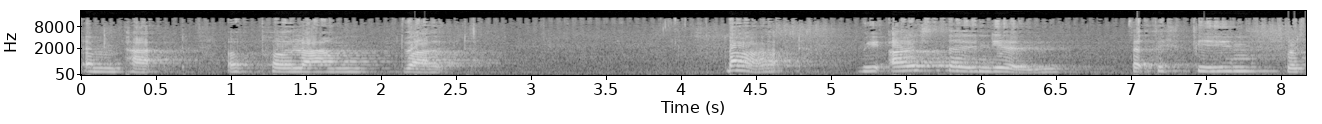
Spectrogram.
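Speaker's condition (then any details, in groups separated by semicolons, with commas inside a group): Profound deafness; Mary Hare School for deaf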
